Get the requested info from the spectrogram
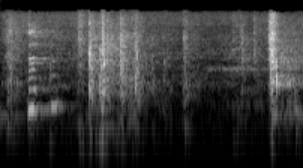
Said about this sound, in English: I'm gonna add, should have added the ice first, but I'm gonna add a couple cubes of ice.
